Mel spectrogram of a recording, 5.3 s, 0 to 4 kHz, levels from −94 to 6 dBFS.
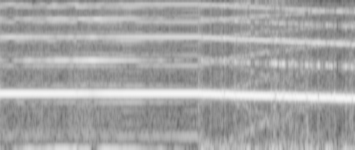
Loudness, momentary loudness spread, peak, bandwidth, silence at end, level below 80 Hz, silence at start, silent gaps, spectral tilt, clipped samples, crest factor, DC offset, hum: -1 LUFS; 1 LU; 0 dBFS; 4 kHz; 0 s; -32 dBFS; 0 s; none; -5.5 dB/octave; 40%; 0 dB; under 0.1%; none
